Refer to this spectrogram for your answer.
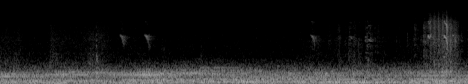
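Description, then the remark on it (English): A female bird, number 33, gives a rapid alarm call series of short, sharp high calls in quick bursts as she goes into tubes, fairly faint beneath a loud, steady low rumble that fills the whole recording. “This is 33 giving a rapid alarm call series, and she's going into tubes.”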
